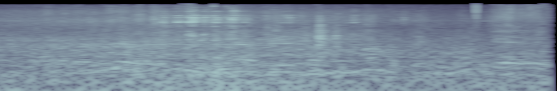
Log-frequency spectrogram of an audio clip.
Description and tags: City Sidewalk Noise with Chain
train, nyc, field-recording, sidewalk, new-york, city, public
